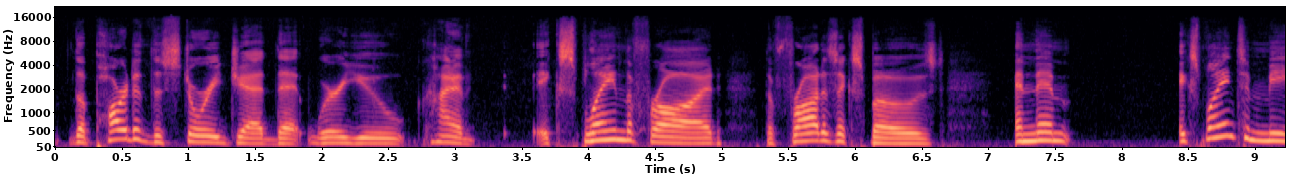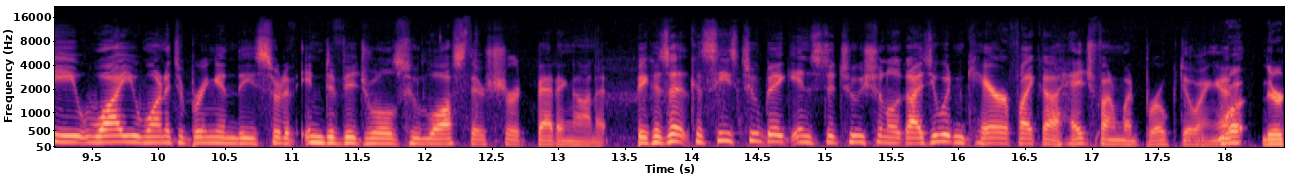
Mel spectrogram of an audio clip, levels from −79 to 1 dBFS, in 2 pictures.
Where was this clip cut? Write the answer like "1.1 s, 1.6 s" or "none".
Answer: 14.0 s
